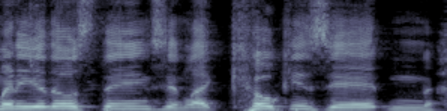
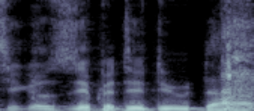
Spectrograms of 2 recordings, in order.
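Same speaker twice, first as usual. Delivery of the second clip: real sexy, seductive delivery, much lower; 10 semitones lower than usual. Explaining what you say in her ear, in a real sexy voice. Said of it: "you say in her ear real sexy".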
